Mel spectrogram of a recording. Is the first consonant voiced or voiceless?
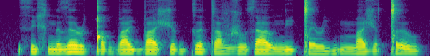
voiceless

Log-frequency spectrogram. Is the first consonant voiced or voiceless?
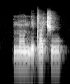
voiced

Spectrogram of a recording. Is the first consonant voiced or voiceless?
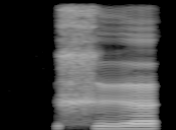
voiceless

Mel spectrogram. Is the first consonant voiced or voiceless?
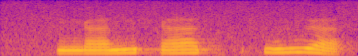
voiced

